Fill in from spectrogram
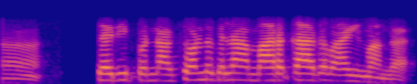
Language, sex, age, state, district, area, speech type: Tamil, female, 60+, Tamil Nadu, Viluppuram, rural, conversation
